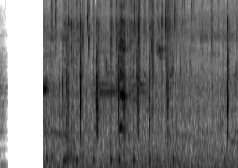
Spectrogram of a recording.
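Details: A large number of crows fighting for food, giving loud harsh caws with nasal bursts from several birds at once over steady outdoor background noise.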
